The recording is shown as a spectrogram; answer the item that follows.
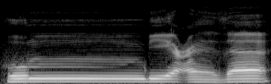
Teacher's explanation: Yang yang humnya yang kita tahan kita panjangkan dua harakat.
